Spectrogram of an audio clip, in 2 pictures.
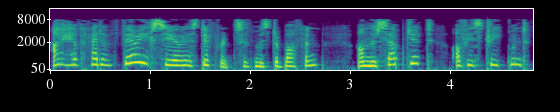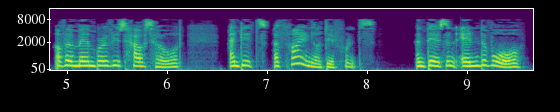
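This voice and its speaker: A woman voicing a spirited, affectionate young woman who speaks briskly and earnestly. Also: high-pitched, lively intonation, mellow, no room sound, pitched above the performer's own voice. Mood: lively earnest.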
